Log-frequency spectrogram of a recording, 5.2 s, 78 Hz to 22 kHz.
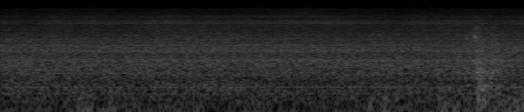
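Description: Class 165 diesel multiple unit drawing slowly into a station, its diesel engines running steadily, with a short squeal near the end.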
